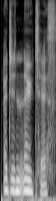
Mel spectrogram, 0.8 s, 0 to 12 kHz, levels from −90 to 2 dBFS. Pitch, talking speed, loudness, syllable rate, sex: 175 Hz, 215 wpm, -14 LUFS, 6.9 syllables/s, female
